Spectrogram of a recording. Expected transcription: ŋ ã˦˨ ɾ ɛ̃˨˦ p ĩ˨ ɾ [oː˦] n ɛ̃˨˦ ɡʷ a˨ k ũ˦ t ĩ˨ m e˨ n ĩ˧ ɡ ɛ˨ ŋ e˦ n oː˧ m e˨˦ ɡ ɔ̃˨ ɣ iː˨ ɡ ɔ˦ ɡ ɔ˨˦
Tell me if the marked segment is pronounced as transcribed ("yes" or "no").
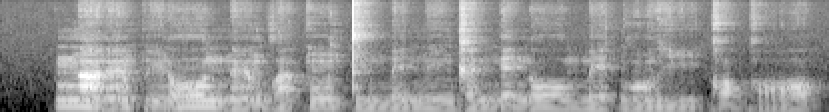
yes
